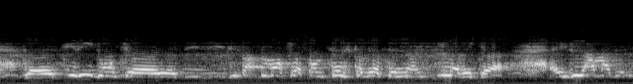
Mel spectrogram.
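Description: A voice speaks over a radio loudspeaker, thin and narrow-sounding.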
